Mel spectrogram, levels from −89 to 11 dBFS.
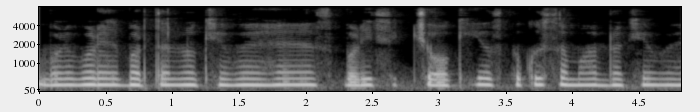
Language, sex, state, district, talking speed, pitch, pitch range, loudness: Hindi, female, Bihar, West Champaran, 210 wpm, 220 Hz, 215-225 Hz, -17 LUFS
